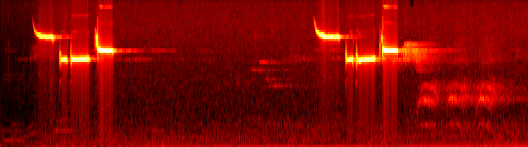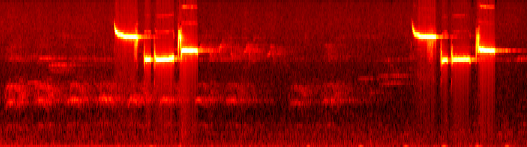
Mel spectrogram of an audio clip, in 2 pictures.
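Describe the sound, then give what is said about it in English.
A Carolina chickadee sings four clear, high whistled phrases in a variation of its song. Each phrase dips and lifts, with pauses of a few seconds between them, against a quiet background. “A variation of this song is Phoebe, Phoebe.”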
